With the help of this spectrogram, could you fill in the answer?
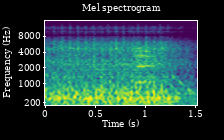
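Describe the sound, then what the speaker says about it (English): A sewing machine chain stitches a zipper purse, giving a fast, loud, continuous mechanical rattle up close with no pauses. "this is called chain stitching. It uses less thread, and you don't have to cut all the time."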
